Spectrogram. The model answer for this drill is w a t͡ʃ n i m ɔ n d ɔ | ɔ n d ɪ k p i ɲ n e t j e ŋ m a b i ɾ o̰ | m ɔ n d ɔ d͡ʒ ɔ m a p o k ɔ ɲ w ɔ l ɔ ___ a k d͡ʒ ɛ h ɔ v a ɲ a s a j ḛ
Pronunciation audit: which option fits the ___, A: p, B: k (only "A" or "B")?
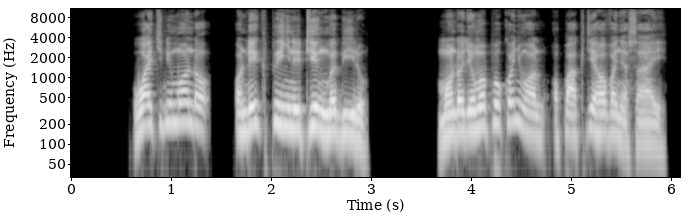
A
